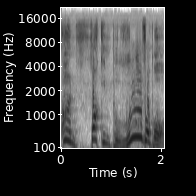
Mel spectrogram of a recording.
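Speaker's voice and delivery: shrill, very high, swooping shout. A player describes his character handing over the rifle and walking over; yelling. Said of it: "I'm just like yelling at this point".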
